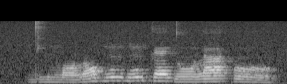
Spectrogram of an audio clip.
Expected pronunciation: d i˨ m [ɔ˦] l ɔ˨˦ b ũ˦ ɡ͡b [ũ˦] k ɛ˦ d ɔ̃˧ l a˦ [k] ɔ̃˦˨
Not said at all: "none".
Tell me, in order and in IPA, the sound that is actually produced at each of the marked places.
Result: ɔ˨, ũ˦, k

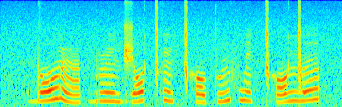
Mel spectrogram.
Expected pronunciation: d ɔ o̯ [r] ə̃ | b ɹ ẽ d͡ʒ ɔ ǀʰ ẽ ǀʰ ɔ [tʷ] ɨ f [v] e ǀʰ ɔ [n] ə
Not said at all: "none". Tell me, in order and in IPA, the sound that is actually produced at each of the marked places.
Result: ɾ, tʷ, w, ŋ͡ǀ

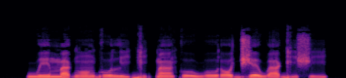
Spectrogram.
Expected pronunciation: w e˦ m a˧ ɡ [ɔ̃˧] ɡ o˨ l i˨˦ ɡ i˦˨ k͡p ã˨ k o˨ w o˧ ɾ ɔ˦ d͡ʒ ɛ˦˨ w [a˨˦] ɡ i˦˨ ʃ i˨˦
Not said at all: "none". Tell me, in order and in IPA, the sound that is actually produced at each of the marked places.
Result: ɔ̃˧, a˨˦

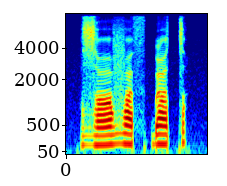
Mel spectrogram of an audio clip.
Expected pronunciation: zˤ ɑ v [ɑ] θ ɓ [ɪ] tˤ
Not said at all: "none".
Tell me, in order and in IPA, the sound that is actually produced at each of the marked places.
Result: ɑ, ɪ

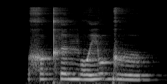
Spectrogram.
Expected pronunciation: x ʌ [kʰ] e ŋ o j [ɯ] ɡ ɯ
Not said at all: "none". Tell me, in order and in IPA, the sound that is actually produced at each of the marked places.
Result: kʰ, u

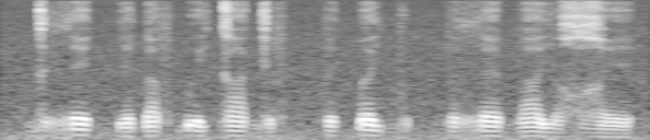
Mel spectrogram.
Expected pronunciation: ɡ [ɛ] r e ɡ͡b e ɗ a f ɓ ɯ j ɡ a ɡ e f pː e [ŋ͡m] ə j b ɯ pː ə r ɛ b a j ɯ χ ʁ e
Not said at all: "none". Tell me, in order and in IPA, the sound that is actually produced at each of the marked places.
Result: ɨ, k͡p

